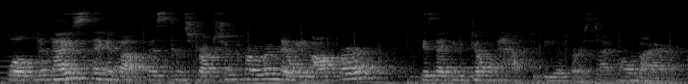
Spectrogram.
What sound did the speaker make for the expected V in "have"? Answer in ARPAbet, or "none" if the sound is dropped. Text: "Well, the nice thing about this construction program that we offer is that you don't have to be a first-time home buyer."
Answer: F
